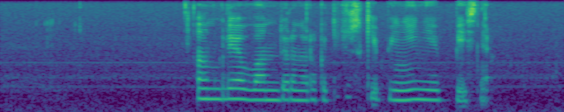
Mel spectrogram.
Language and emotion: Russian, neutral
